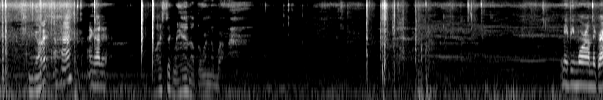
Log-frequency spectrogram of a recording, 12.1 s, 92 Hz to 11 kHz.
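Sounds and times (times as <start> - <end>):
truck engine and tyres rumbling: 0.0 - 12.0
faint whine: 0.6 - 12.0.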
